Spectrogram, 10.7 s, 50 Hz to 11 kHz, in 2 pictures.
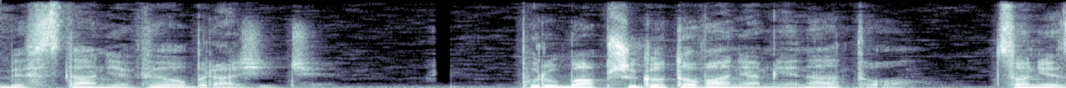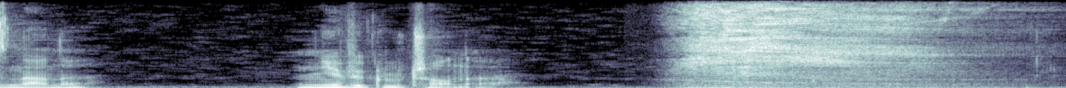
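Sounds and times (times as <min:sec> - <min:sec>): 
speech: 0:00.0 - 0:01.6, 0:02.6 - 0:05.8, 0:06.8 - 0:07.9, 0:08.7 - 0:09.0
pneumatic hiss of a capsule opening: 0:08.6 - 0:10.6.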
